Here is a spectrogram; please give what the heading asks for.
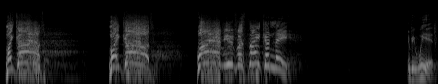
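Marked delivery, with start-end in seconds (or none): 0.1-5.8 crying out much higher and louder in anguish. Shown as a demonstration. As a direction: wail it out to God, slow and full-throated. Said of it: "If I said".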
